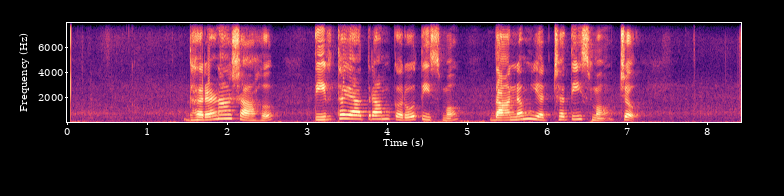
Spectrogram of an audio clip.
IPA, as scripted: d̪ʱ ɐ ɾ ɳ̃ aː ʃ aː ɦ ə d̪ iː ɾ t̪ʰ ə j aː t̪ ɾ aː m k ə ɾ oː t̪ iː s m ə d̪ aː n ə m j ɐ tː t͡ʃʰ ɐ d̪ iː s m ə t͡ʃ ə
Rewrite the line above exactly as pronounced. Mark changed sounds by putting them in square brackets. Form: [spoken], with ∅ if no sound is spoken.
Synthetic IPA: d̪ʱ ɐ ɾ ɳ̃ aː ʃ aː ɦ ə [t̪] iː ɾ t̪ʰ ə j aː t̪ ɾ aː m k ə ɾ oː t̪ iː s m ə d̪ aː n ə m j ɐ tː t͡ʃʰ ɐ [t̪] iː s m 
